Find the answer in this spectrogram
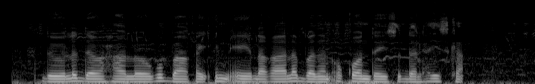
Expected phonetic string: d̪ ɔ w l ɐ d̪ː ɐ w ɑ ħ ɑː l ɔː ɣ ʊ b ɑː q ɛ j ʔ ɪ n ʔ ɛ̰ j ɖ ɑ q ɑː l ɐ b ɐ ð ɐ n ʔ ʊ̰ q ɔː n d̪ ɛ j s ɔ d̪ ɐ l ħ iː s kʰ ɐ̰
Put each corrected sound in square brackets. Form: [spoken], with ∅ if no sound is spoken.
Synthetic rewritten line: d̪ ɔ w l ɐ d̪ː ɐ w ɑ ħ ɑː l ɔː ɣ ʊ b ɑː q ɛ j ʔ ɪ n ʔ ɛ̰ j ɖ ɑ q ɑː l ɐ b ɐ ð ɐ n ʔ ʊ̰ q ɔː n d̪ ɛ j s ɔ d̪ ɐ l ħ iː s kʰ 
